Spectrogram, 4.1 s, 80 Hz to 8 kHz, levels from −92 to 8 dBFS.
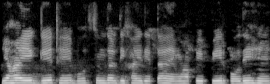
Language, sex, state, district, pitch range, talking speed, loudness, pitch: Hindi, female, Bihar, Kishanganj, 210-225 Hz, 160 wpm, -17 LUFS, 215 Hz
